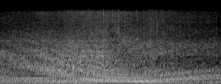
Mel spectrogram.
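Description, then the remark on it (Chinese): An airplane drones overhead, a steady, loud rumble with low humming engine tones and a broad hiss that holds constant for the whole clip, with no voices. “飞机飞过天空会留下印记”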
